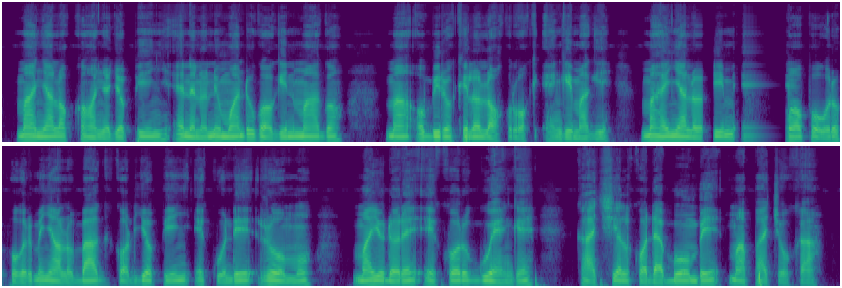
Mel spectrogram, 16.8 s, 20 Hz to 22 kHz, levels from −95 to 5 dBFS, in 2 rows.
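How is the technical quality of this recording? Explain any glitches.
The recording has a cluster of glitches around 7 seconds. Short concealed packet loss at 6.95–7.03, 7.08–7.14 and 7.35–7.42 s: about 40 ms of lost audio was filled by extending the preceding speech, giving brief smears rather than gaps. At 7.43–7.86 s a likely long network dropout leaves roughly 0.4 s missing. Unlike the short losses, the fill fades into about 0.14 s of silence before speech resumes.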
